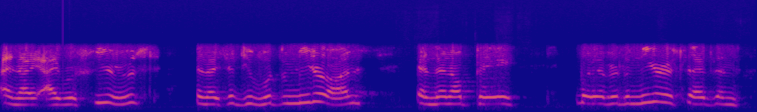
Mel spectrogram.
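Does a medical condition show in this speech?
Yes: cerebral palsy; able to walk and run until a couple of years ago, mobility declined since; speech impediment, voice more heightened when tense or nervous, can be heard as aggressive.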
